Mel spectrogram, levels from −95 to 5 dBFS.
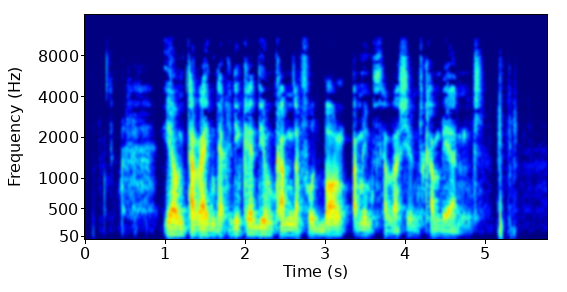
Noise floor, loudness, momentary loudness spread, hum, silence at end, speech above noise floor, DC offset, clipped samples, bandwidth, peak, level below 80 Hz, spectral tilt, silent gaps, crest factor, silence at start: -62 dBFS; -27 LUFS; 19 LU; none; 0.6 s; 36 dB; under 0.1%; under 0.1%; 11 kHz; -2 dBFS; -64 dBFS; -5 dB/octave; none; 26 dB; 1 s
